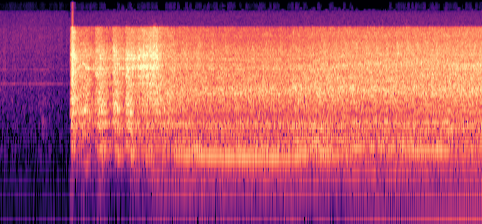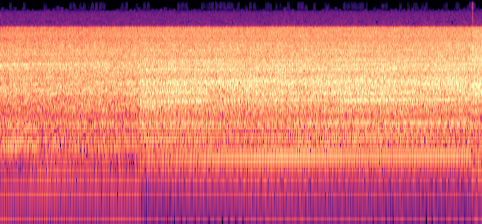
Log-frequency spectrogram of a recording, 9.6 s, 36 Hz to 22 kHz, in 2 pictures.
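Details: Mazda BT-50 diesel started after fuel filter replacement and priming: it catches quickly after a short crank and settles into a steady, even diesel clatter at idle. No leaks were found, and it starts and runs healthy.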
